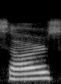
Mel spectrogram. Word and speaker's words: tsar: দা সার্স হয়, আর ওটা TSAR আছে তো, টিএসএআর ওটা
